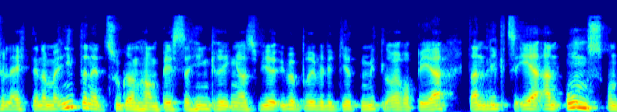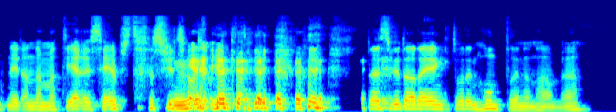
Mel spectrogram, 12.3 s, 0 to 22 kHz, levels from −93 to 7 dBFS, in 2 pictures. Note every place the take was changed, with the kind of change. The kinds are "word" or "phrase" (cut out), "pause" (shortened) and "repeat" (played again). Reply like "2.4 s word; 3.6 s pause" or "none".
4.6 s pause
